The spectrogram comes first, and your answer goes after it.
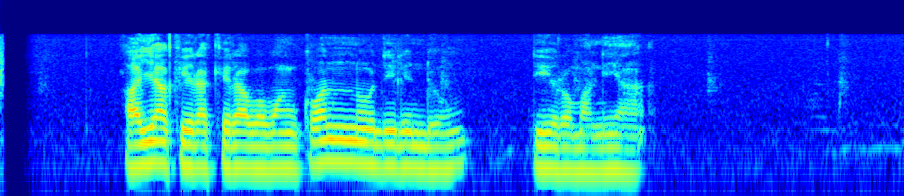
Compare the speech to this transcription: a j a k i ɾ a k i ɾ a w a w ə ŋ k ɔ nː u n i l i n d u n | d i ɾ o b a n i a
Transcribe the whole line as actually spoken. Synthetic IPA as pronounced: a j a k i ɾ a k i ɾ a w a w a ŋ k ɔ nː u d i l i n d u ŋ | d i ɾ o m a n i a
